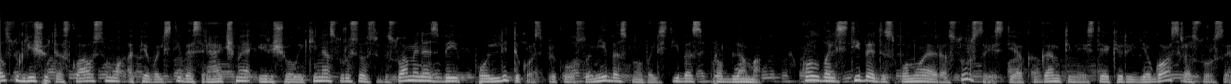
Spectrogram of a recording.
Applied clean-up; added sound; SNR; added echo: none; none; none; none.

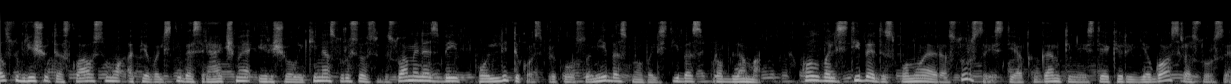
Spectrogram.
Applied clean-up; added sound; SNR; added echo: neural separator model SepFormer DNS4.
